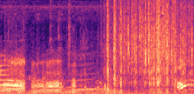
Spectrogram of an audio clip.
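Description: Backyard chickens cluck and chirp nearby in short, scattered calls, with a brief rustling burst in between.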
